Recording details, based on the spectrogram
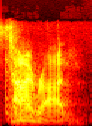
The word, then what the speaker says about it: Tyrod: How do you pronounce the former Buffalo Bills quarterback Taylor, his first name? – Tyrod. – It's Tyrod. Tyrod. Tyrod. He tried to tell us differently, too.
